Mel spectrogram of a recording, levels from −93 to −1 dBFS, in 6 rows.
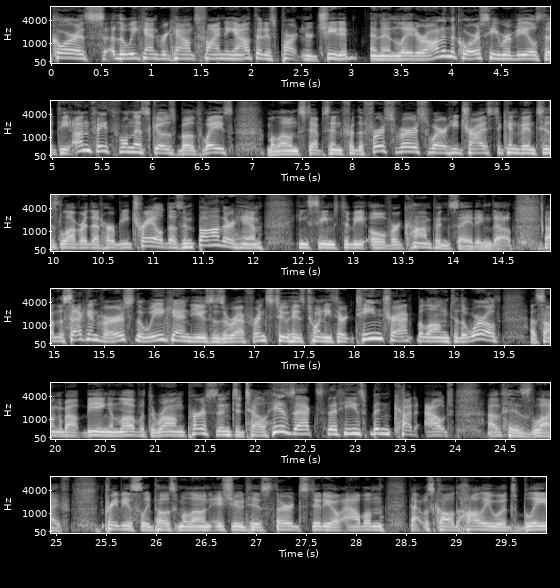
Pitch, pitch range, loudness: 145 Hz, 130-175 Hz, -20 LUFS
